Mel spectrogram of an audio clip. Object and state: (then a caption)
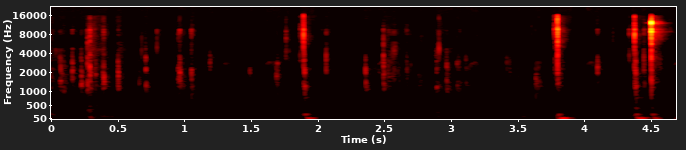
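Plastic mechanical keyboard. Fingertips in blue nitrile gloves type on a black tenkeyless mechanical keyboard with plastic keycaps. Quiet, quick, bright key clicks are heard throughout, with a few heavier thocks carrying low thumps, and the loudest comes near the end.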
